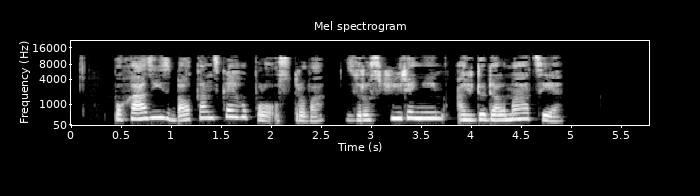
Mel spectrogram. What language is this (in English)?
Czech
